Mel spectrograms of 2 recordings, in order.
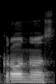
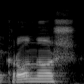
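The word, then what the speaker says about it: Qo'noS: Like they keep saying instead of Kronos they say Kronos, instead of Kish, they said Kish.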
